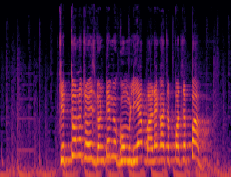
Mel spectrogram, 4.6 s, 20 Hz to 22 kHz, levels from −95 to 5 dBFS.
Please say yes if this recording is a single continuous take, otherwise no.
no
